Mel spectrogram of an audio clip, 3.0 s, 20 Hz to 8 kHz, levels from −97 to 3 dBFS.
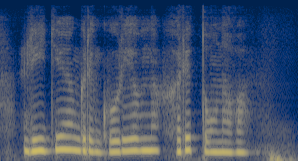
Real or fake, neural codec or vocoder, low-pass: fake; codec, 24 kHz, 0.9 kbps, DualCodec; 7.2 kHz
